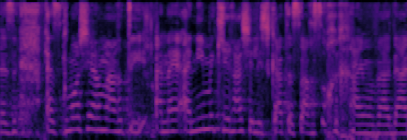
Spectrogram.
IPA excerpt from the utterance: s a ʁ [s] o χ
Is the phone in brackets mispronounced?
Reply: no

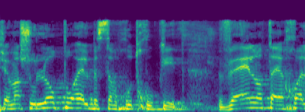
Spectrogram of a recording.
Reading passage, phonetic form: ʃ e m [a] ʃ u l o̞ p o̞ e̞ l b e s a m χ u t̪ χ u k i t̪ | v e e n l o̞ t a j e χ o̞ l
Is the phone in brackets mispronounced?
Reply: no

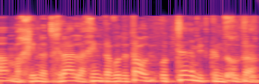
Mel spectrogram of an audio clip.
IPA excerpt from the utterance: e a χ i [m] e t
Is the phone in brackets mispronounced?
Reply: yes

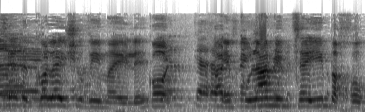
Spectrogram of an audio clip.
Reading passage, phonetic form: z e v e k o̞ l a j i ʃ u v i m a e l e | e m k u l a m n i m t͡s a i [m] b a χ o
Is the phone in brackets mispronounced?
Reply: no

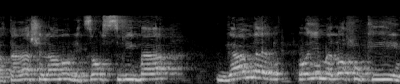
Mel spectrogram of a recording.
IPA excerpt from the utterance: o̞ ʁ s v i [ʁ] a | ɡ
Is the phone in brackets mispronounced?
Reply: yes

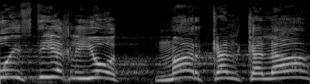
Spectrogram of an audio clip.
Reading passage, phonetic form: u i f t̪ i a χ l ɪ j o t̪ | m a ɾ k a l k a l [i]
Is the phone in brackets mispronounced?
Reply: yes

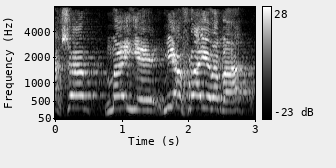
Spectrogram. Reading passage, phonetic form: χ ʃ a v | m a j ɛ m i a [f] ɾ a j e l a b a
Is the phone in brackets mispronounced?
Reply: no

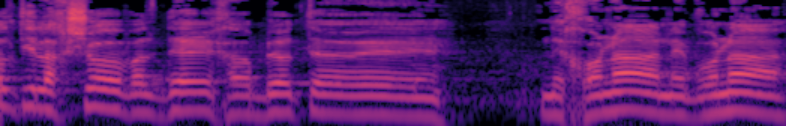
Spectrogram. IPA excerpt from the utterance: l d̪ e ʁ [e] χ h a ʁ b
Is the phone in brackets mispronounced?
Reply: no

